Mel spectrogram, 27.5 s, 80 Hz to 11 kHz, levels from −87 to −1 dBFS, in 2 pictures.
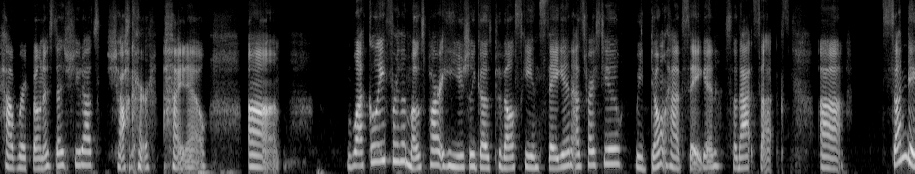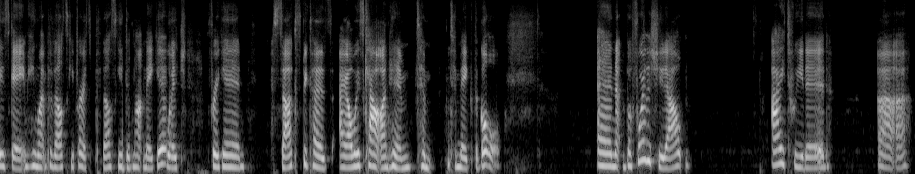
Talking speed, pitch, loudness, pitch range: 140 wpm, 225 Hz, -25 LUFS, 205-250 Hz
